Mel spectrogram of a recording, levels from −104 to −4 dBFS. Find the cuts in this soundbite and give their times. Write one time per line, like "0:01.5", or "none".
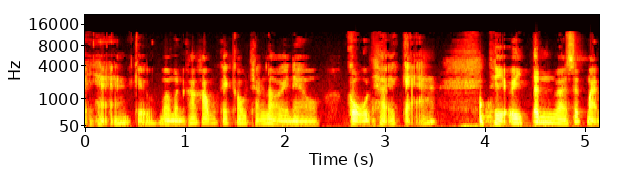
0:01.3

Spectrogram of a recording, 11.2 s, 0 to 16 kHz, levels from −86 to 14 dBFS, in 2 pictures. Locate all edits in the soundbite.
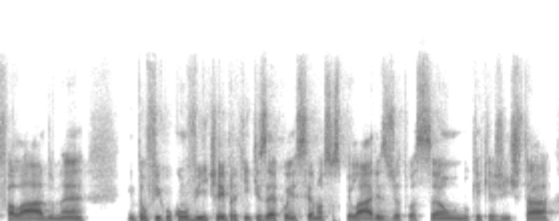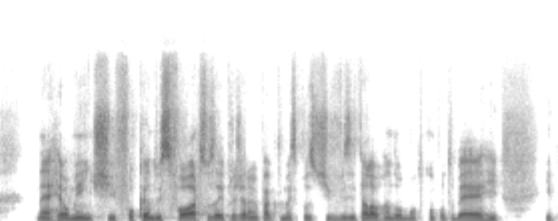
none

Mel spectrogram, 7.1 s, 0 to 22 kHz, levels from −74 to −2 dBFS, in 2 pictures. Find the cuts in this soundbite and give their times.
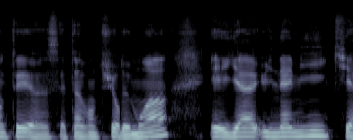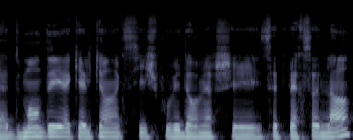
0:01.2
0:04.7

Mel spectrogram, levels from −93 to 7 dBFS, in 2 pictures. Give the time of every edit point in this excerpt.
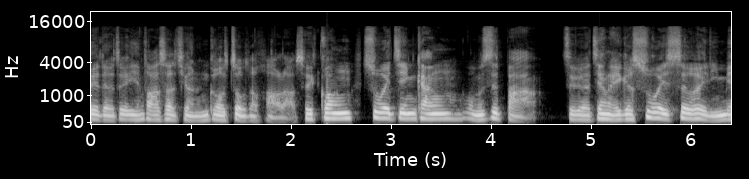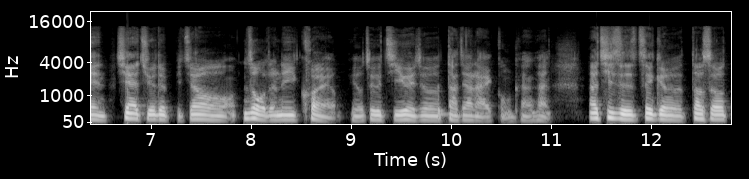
0:02.7
0:06.6

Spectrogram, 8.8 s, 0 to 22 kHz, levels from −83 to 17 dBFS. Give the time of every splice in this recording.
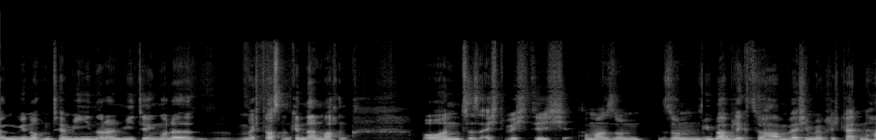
0:02.3
0:02.9
0:04.7
0:05.8
0:06.5
0:07.0

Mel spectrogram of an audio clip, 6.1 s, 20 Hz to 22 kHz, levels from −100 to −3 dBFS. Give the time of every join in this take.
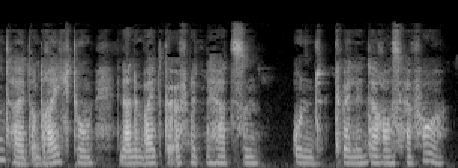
none

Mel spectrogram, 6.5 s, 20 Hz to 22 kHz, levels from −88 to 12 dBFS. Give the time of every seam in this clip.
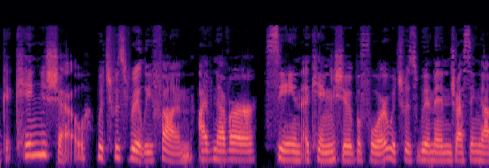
0:03.4

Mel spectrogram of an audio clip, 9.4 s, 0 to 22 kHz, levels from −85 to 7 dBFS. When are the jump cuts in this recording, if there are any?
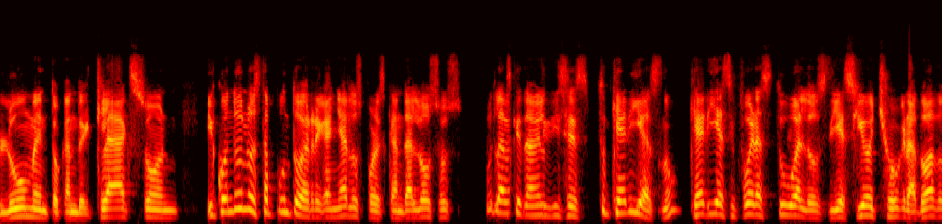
0:04.7
0:05.1
0:05.4
0:06.0
0:06.9

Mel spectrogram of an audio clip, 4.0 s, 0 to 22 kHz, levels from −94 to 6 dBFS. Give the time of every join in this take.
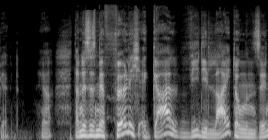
none

